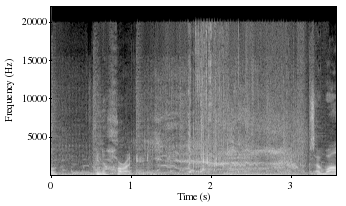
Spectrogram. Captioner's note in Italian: urlo dello xenomorfo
